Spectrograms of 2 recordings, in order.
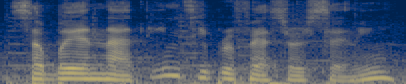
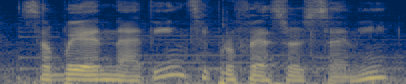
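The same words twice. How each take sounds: The two takes are said the same way.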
